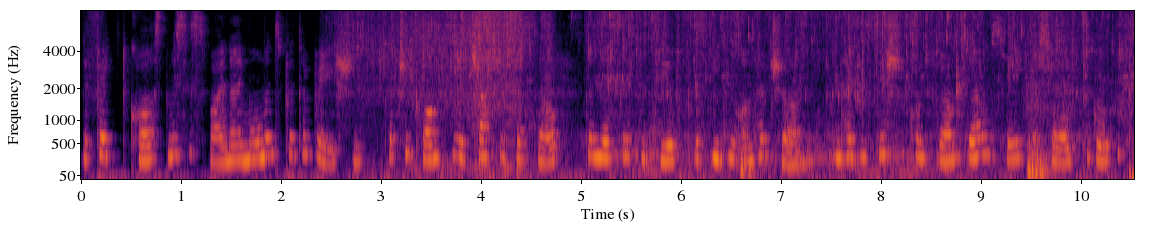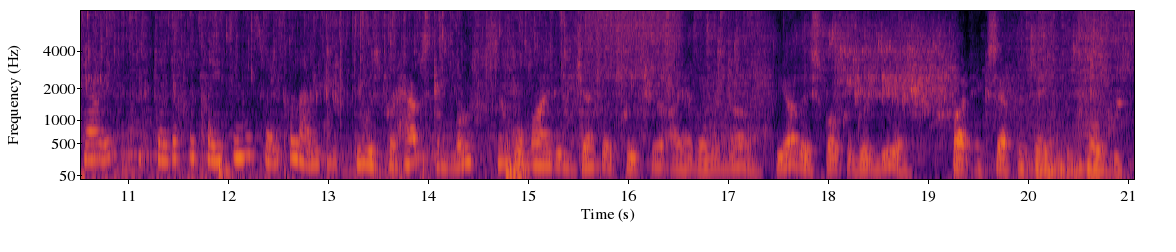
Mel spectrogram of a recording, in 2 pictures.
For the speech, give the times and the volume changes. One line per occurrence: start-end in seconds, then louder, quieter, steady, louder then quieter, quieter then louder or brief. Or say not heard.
0.0-21.0 steady.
